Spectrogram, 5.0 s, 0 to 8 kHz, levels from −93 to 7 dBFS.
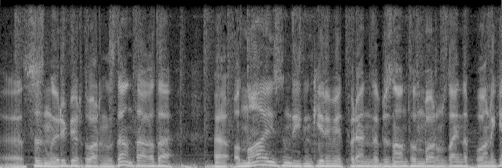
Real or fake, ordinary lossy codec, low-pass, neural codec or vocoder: real; none; none; none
